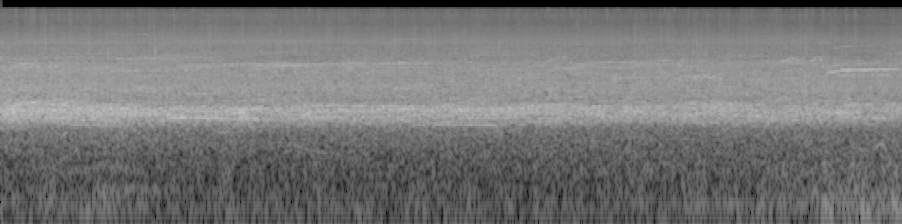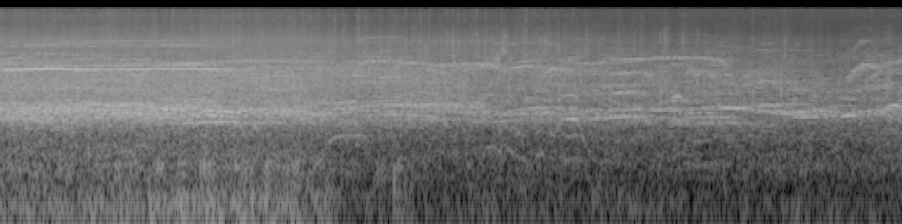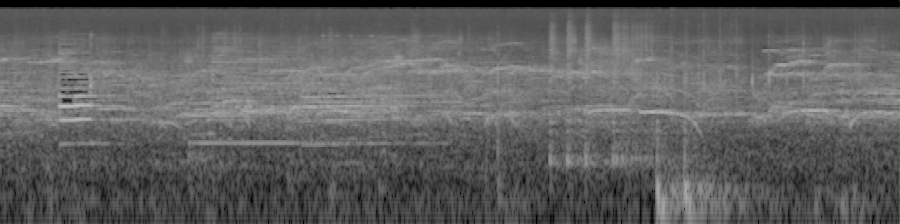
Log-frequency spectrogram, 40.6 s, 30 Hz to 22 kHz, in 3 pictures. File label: Encore Break; sony ecm270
